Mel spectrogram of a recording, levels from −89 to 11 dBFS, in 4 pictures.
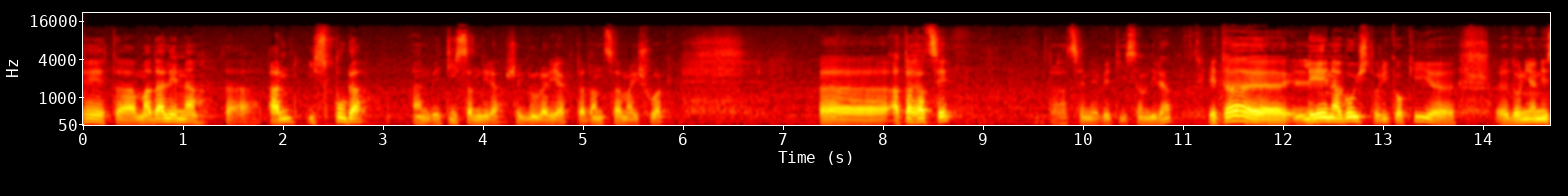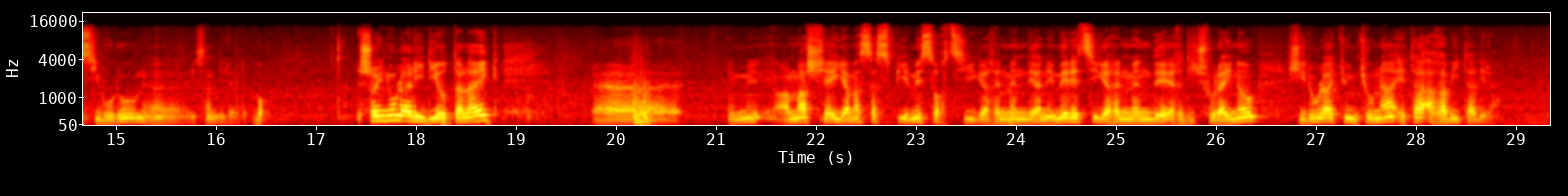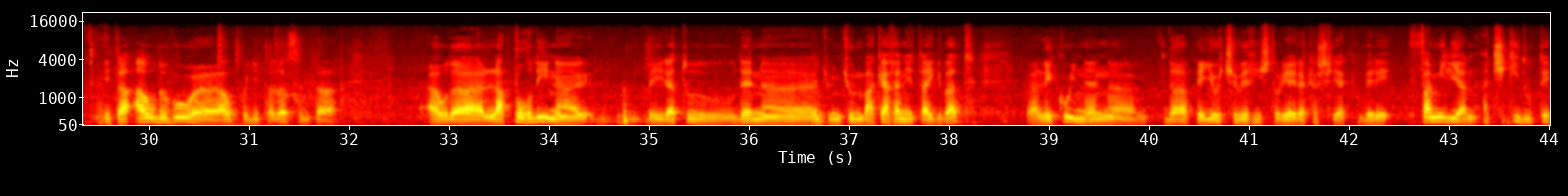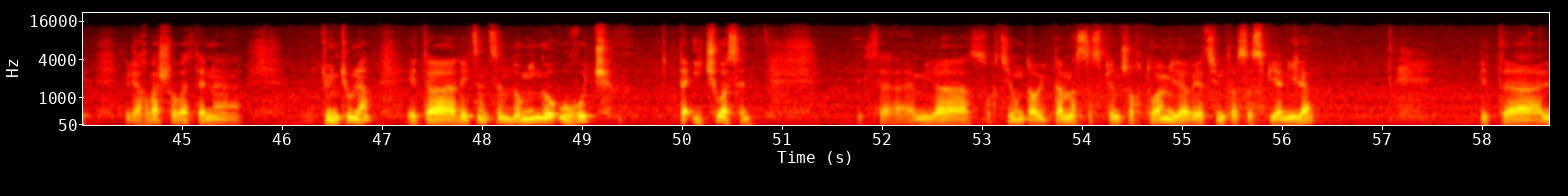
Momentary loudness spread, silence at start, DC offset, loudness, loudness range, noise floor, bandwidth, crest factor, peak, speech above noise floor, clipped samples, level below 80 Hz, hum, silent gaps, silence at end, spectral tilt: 17 LU; 0 s; under 0.1%; -17 LUFS; 8 LU; -44 dBFS; 14.5 kHz; 18 dB; 0 dBFS; 27 dB; under 0.1%; -60 dBFS; none; none; 0 s; -5 dB/octave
